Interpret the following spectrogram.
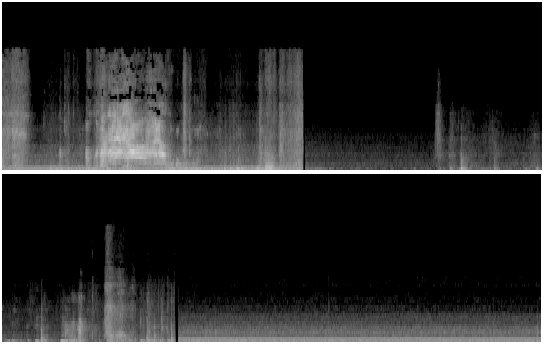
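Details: Two cats in rough play; one lets out a loud, drawn-out, wavering yowl for about three seconds over a low hum, then a quiet stretch of soft thumps and rustles, and finally a steady hum resumes.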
